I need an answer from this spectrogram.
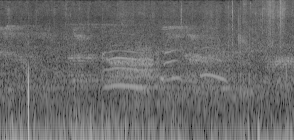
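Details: Kittens calling softly with several short, thin meows overlapping in the second half, amid low rumbling background noise and a sharp click near the start.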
